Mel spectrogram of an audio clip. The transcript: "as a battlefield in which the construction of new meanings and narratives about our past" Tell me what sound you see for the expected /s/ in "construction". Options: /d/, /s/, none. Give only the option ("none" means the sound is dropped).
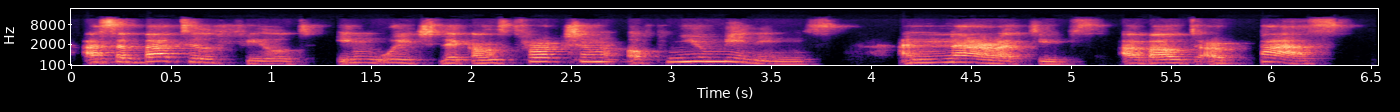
/s/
